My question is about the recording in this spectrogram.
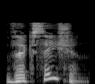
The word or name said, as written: vexation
